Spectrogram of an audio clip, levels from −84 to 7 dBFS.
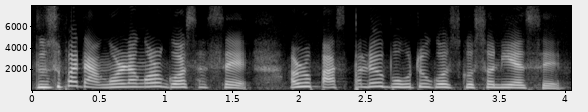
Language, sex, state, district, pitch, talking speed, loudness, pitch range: Assamese, female, Assam, Sonitpur, 295 Hz, 150 wpm, -15 LUFS, 275-320 Hz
